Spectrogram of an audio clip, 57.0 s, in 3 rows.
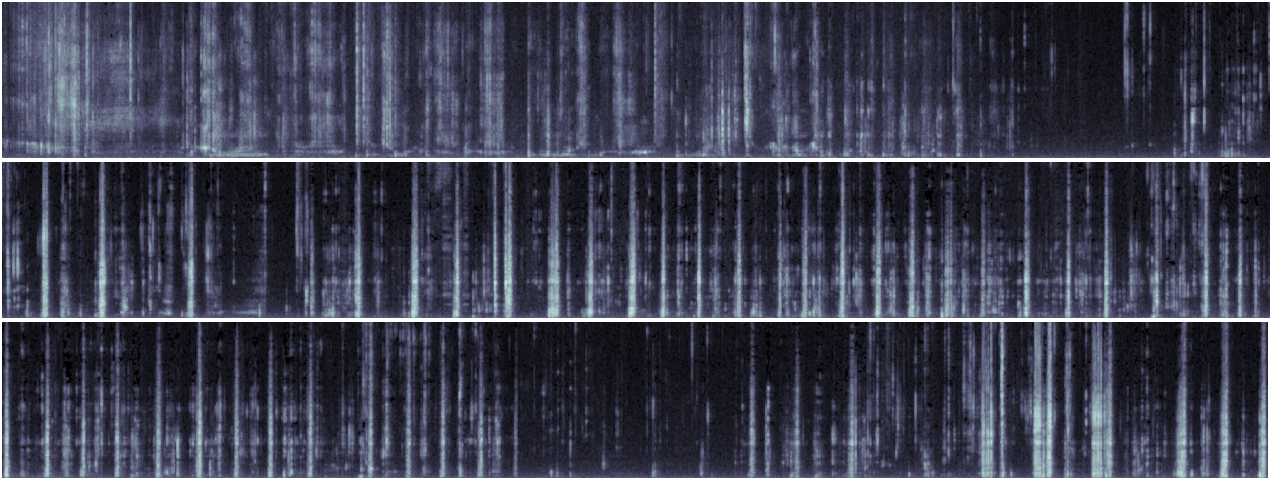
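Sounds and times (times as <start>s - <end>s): biting into mushrooms: 0.0s - 14.4s
close chewing with wet clicks: 16.8s - 57.0s.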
